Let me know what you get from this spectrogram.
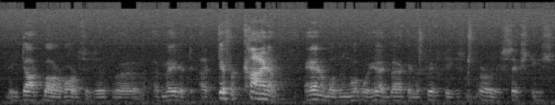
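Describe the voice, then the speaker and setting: Over noticeable background noise, a man speaks at medium pitch and a moderate pace, with ordinary pitch variation. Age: 80s+. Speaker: cutting horse trainer. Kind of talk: interview answer.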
